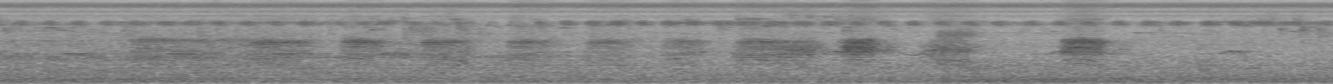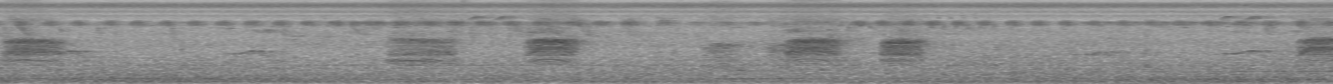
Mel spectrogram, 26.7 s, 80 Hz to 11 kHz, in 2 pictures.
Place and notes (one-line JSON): {"title": "Unnamed Road, Fatrade, Cavelossim, Goa, India - 19 Lazy Goa", "date": "2016-03-19 20:21:00", "description": "Evening recording on a more quiet south part of Goa", "latitude": "15.19", "longitude": "73.94", "altitude": "6", "timezone": "Asia/Kolkata"}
